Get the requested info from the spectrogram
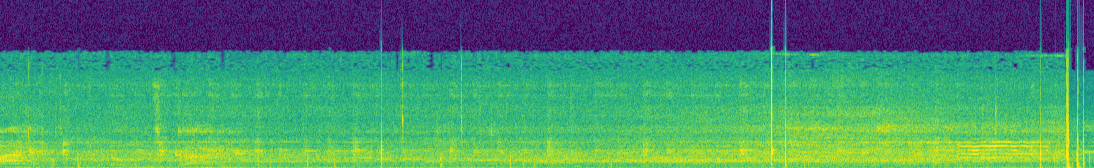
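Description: Low, steady wind rumble on the microphone of a camera riding on a moving bicycle, with music playing over it and road traffic in the background.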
